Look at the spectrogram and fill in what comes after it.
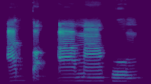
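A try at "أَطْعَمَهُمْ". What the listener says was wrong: Di sini ainnya ya bertemu nyoto ain itu ain terdengar masih seperti hamzah ya. Coba diulang. Ato ato amahum ato amahum.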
